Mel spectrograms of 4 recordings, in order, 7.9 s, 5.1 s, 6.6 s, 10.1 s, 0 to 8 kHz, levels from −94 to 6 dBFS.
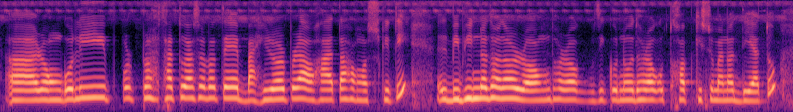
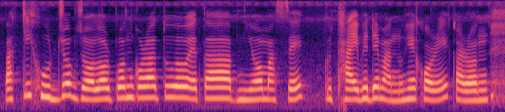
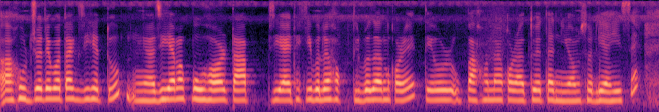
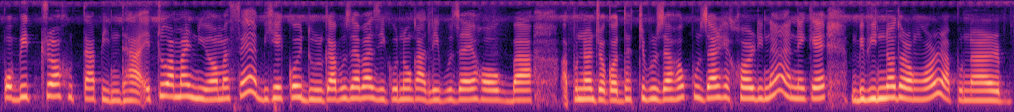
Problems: constant background noise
